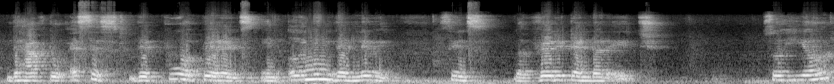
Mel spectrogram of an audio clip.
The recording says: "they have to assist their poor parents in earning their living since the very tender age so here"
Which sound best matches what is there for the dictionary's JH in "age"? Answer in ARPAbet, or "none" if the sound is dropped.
JH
